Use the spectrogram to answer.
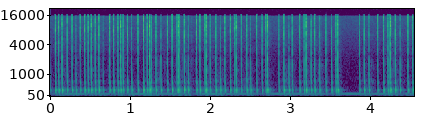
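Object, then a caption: Paperback book cover, coated card. Fingertips and short nails rapidly tap and scratch the glossy red cover of a paperback book held in both hands. The result is a dense run of short, dry clicks with very quick decay and a low midrange body, over a faint steady low hum. The sound pauses briefly near the end.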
